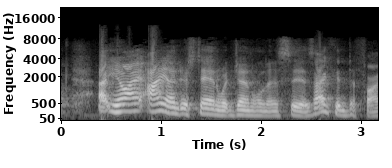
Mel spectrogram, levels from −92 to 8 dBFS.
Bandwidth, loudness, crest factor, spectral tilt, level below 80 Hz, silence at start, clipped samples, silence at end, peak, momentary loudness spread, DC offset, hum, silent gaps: 10 kHz; -18 LUFS; 16 dB; -6 dB/octave; -62 dBFS; 0 s; under 0.1%; 0 s; -2 dBFS; 8 LU; under 0.1%; none; none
